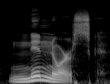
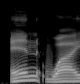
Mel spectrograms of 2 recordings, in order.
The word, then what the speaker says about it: Nynorsk: to the word that I do not know how to say, which I'm going to try to say as Nynorsk, N-Y-N-O-R-S-K, Nynorsk.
